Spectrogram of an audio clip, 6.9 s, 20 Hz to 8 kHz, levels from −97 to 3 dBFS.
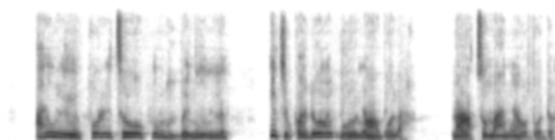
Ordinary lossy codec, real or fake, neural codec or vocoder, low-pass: none; fake; codec, 24 kHz, 1.5 kbps, HILCodec; 7.2 kHz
